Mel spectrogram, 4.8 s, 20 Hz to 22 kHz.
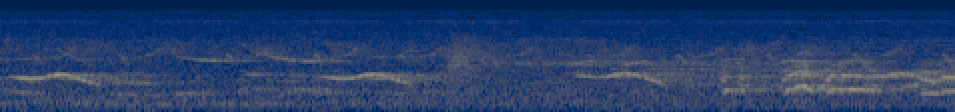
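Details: Black-collared starling, Ubon Ratchathani, Thailand, April 17 2022: a series of clear downslurred whistles repeated roughly every second, ending in a jumble of harsher squeaky notes, with faint high chirps behind.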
